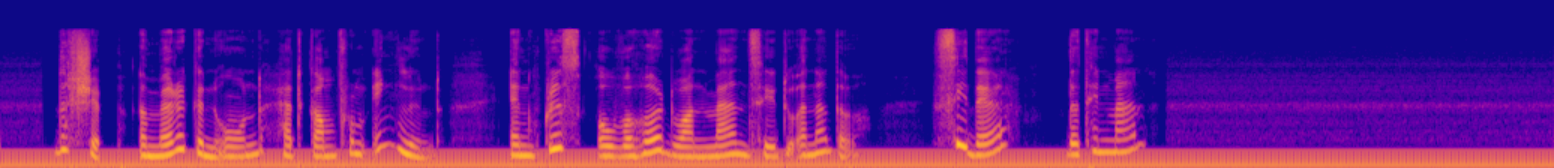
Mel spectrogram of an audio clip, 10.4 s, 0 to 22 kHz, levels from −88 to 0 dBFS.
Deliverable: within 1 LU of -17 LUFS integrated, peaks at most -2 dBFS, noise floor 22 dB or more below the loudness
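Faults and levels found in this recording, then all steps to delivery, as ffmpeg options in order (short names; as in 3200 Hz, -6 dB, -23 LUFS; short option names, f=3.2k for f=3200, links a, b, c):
hum 60 Hz; harmonics up to 300 Hz; hum level -27 dBFS; loudness -24.0 LUFS; peak -5.5 dBFS; loudness target -17.0 LUFS
-> -af "bandreject=f=60:t=h:w=6,bandreject=f=120:t=h:w=6,bandreject=f=180:t=h:w=6,bandreject=f=240:t=h:w=6,bandreject=f=300:t=h:w=6"
-af "volume=7dB,alimiter=limit=-2dB:level=0:latency=1"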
